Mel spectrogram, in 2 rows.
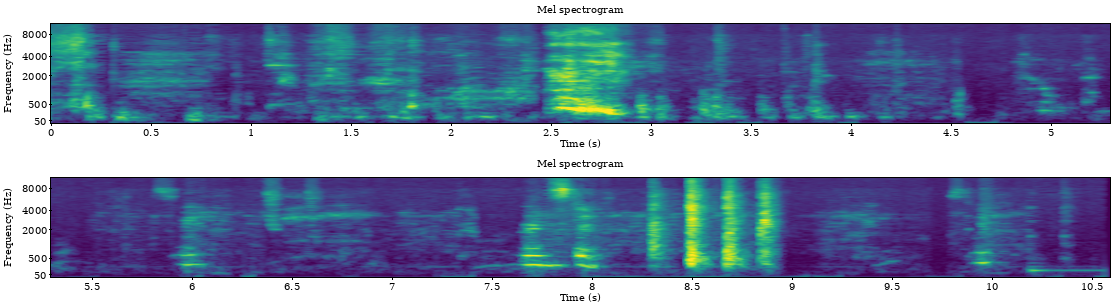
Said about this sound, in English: Actually, because I'm going to go close my door real quick. Hold on 1 second.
